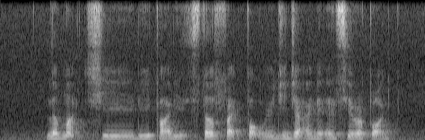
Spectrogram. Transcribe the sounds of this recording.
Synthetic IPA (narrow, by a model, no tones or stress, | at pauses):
ləmaʔ̚t͡ʃilipʰatistəlfaɪt̚pɔk̚wid͡ʒĩnd͡ʒaʔãndəʔɛ̃nsiɹəpɔ̃n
